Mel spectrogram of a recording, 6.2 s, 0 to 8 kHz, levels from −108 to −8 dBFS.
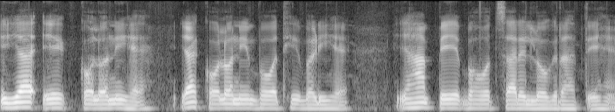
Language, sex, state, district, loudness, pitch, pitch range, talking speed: Hindi, male, Chhattisgarh, Kabirdham, -19 LUFS, 110 Hz, 105-115 Hz, 165 wpm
